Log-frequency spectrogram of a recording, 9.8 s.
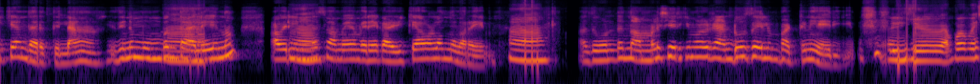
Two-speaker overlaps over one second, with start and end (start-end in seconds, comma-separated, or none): none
